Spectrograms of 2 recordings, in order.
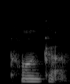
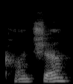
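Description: First: It is pronounced the Latin way. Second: It is pronounced like the Spanish name. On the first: It names a bone in the nose. "to pronounce it in the Latin way, the way you would hear it in a medical situation" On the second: It names a seashell or a person.

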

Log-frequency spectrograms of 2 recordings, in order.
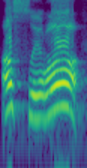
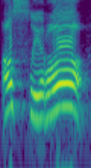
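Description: The two takes are said the same way.

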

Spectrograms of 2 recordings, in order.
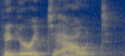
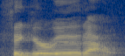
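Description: First: The T in 'it' is a crisp, released T. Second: The T in 'it' is a soft, D-like flap. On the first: The speaker calls it wrong. "So I'm not saying figure it out, okay? I don't pronounce it as a real T" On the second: The speaker calls it right. "I pronounce it as a flap T, which sounds like a D or a very light D. Listen"

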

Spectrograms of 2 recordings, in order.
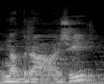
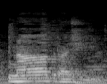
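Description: First: The stress falls on a later syllable. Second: The stress falls on the first syllable. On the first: The speaker calls it wrong. "ставити наголос у словах не на перший склад" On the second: The speaker calls it right. "більшість слів мають наголос на першому складі"

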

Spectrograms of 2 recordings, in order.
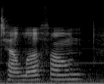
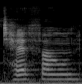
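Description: First: All three syllables are pronounced. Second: The unstressed middle syllable is left out. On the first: The speaker calls it right. "instead of" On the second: The speaker calls it wrong. "unstressed syllable deletion"

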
